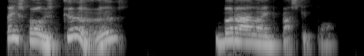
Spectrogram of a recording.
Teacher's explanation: the rise, fall, rise intonation for disagreement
